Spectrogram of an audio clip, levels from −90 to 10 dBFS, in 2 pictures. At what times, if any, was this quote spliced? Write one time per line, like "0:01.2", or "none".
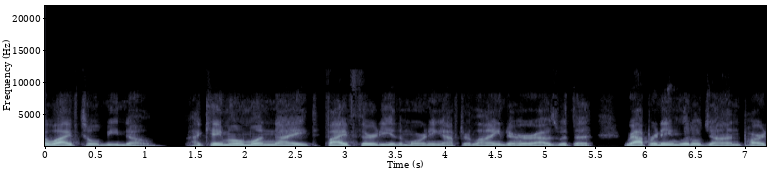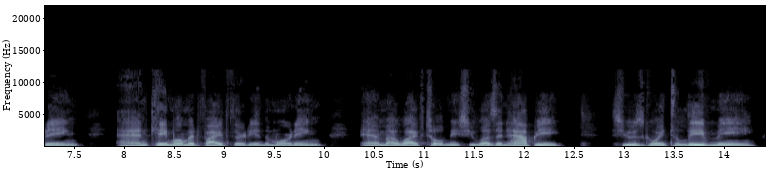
none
